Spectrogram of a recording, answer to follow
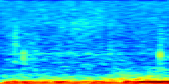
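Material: Nothing is struck.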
